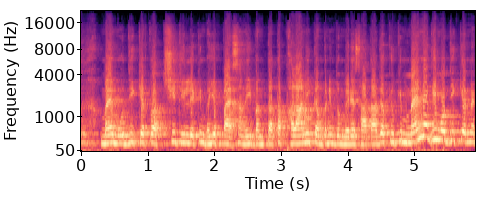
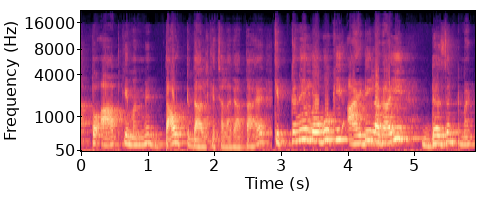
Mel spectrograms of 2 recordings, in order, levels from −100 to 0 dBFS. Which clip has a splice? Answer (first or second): second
